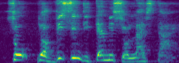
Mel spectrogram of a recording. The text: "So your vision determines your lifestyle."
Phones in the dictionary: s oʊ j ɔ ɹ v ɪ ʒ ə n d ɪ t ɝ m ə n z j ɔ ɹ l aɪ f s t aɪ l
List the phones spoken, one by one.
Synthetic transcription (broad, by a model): s oʊ j ɔ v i s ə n d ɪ t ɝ m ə n s j ɔ l aɪ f s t aɪ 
